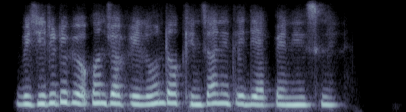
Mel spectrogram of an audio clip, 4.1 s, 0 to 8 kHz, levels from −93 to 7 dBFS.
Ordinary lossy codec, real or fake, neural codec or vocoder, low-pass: Opus, 16 kbps; fake; codec, 16 kHz, 0.7 kbps, FocalCodec; 7.2 kHz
